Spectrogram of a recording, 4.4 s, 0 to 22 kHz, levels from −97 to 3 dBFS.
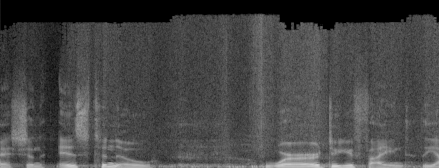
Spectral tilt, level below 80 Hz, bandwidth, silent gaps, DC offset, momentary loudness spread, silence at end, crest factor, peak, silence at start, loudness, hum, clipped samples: -5.5 dB/octave; -70 dBFS; over 20 kHz; none; under 0.1%; 19 LU; 0 s; 20 dB; -8 dBFS; 0 s; -27 LUFS; none; under 0.1%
